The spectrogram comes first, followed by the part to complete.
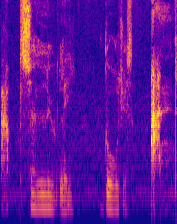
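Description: Whispering, a man goes at a very slow pace. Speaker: football kit unboxing creator. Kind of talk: casual vlog chat. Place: home room. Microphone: studio mic.

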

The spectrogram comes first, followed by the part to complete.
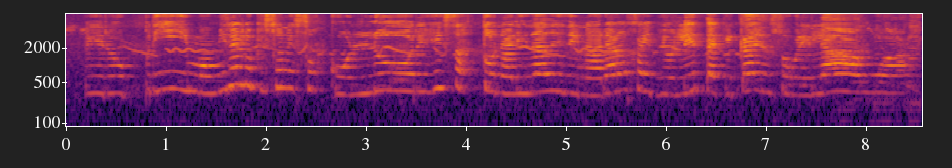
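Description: This put-on character voice moves at a slow pace with few pauses and little pitch movement. Background noise is clearly audible. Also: woman, extremely high pitch for a woman.

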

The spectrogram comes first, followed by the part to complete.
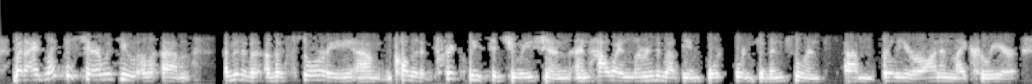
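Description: A woman with a French Canadian accent talks at a fairly quick pace, with a medium pitch and ordinary pitch variation. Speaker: corporate training facilitator. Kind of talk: webinar presentation. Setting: online webinar call.

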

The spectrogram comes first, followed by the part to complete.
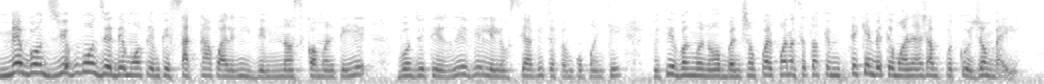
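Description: A woman talks at a moderate pace with a Haitian accent. Her pitch is medium, with ordinary pitch variation. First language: Haitian Creole (speaking French). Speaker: church member giving testimony; guest. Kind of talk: testimony. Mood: earnest religious testimony. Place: studio.

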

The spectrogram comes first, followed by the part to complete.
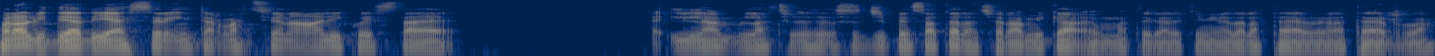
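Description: With a quiet background, a man speaks at a very fast pace yet with long, frequent pauses and fairly even intonation. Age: young. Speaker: fashion designer; podcast guest. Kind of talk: casual chat. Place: studio. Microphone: studio mic.

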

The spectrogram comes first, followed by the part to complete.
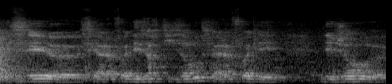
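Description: Loud background noise and audible room echo surround a man speaking. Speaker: speaker. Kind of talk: informal presentation to audience. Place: hall. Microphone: camera far.

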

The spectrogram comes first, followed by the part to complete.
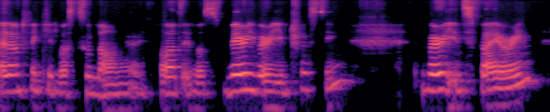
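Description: Speaking with a German accent, a woman keeps a moderate pace. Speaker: student event organizer and moderator. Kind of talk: event moderation. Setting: video call.

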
